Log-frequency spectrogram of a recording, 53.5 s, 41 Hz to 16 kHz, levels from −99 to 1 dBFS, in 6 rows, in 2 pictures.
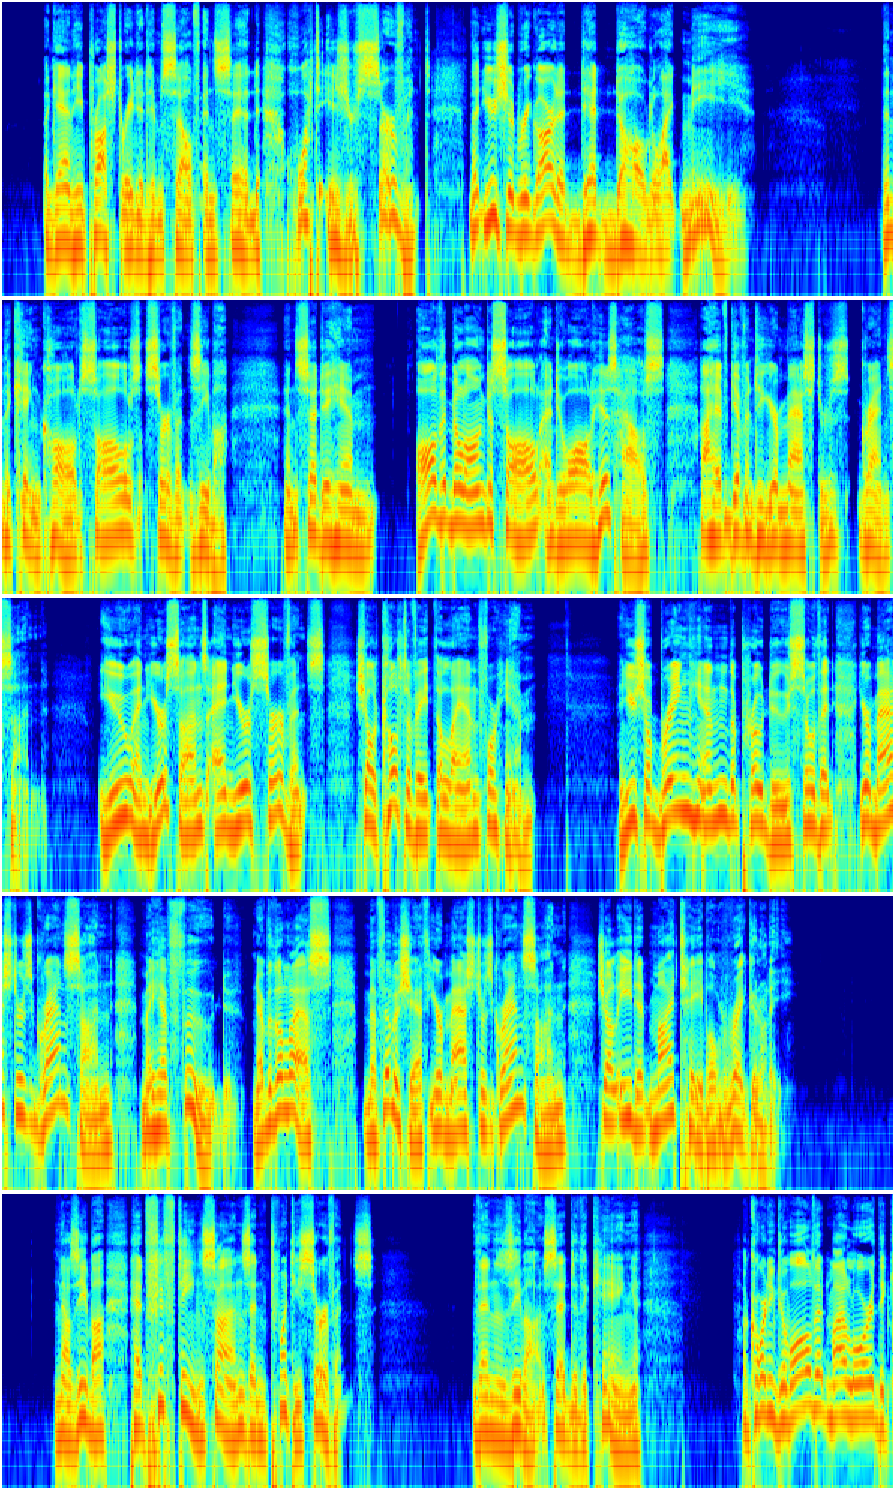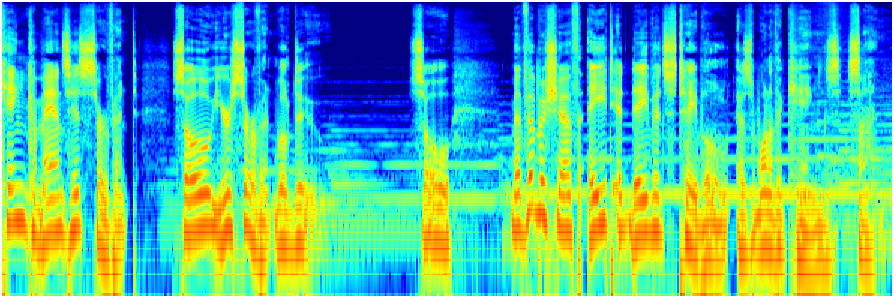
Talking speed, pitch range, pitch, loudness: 145 wpm, 110-160 Hz, 130 Hz, -24 LUFS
